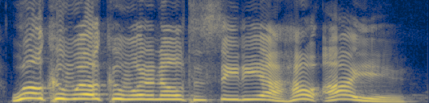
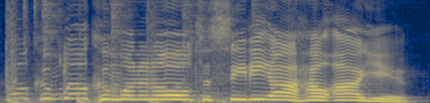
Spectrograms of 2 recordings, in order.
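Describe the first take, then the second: First: The greeting sounds lively and convincing. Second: The greeting sounds flat and unconvincing.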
